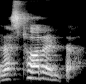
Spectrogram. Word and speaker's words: restaurant: right see and restaurant it is not a restaurant that is wrong pronunciation restant restaurant okay now he's telling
